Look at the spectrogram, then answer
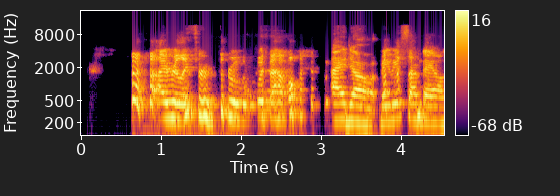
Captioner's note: laughs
